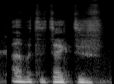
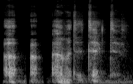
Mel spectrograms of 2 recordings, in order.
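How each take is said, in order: First: An accidental hint of Trump; Donald Trump voice. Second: Light woman's voice doing Batman; lightly voiced woman doing a Batman growl; man doing a woman's voice. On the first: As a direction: drift into a light Trump impression. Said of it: "that sounded like Donald Trump". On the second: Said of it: "can you do that in your woman voice".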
